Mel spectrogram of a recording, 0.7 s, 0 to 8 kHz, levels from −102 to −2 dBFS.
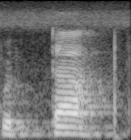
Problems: constant background noise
